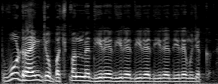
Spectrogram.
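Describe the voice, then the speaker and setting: A middle-aged man with a slightly high, smooth and resonant voice. He speaks as a cartoonist guest in a reflective interview. His phrasing is lofty and philosophical, and he drops in recited couplets. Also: brisk, a little mellow.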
